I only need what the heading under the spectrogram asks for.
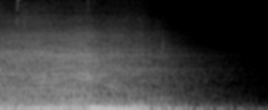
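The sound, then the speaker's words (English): A car engine revving: a loud, deep roar that holds steady for about a second and a half, then fades away into quiet by the end. “Nothing else sounds like this. You don't want to have the radio on. You need to be able to listen to that engine.”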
